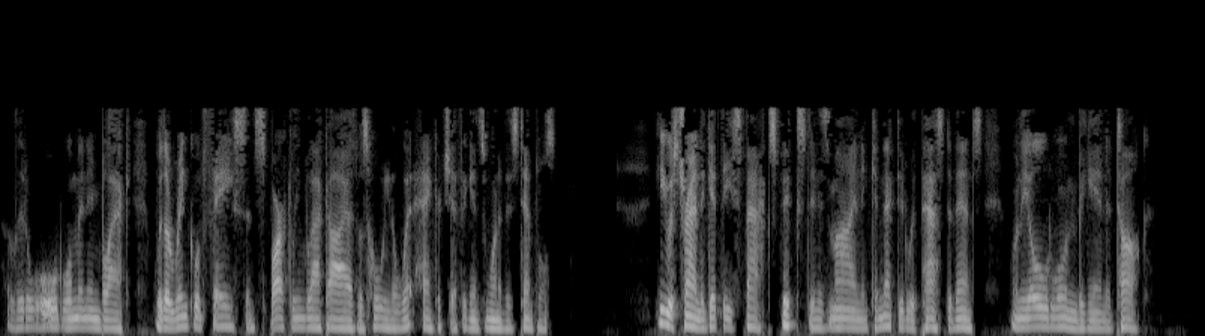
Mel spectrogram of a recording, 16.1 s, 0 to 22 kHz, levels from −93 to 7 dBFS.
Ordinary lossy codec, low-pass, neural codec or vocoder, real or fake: MP3, 24 kbps; 7.2 kHz; codec, 16 kHz, 2 kbps, X-Codec, HuBERT features, trained on balanced general audio; fake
